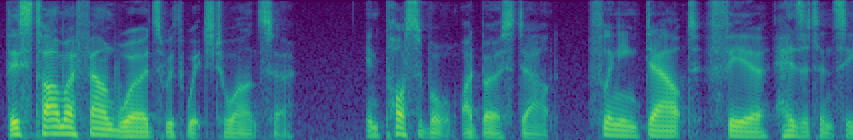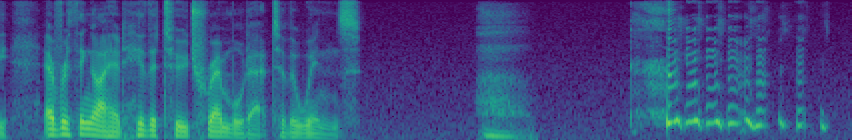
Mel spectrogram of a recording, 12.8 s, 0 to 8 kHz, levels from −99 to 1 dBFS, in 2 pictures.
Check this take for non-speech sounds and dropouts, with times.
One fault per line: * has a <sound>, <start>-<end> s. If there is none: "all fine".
* has a breath, 10.0-10.5 s
* has a laugh, 11.1-12.6 s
